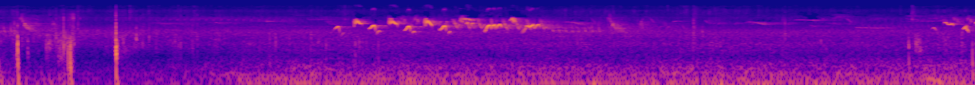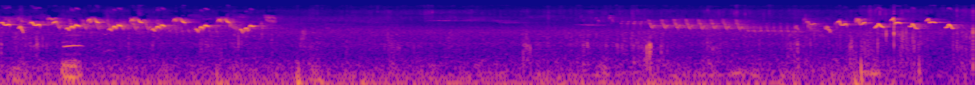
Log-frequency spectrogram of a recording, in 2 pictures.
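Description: A bird singing: a burst of quick high notes repeated three times, several seconds apart, with a softer buzzy trill just before the last burst, over a low steady outdoor rumble.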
